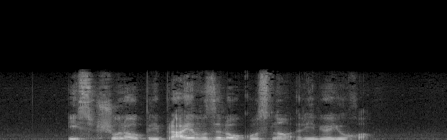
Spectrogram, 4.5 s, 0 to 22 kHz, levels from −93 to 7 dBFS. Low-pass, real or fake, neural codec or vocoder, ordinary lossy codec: 10.8 kHz; fake; codec, 24 kHz, 0.9 kbps, WavTokenizer, medium speech release version 2; none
